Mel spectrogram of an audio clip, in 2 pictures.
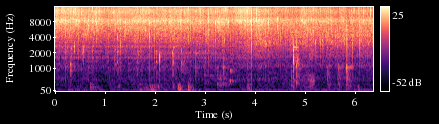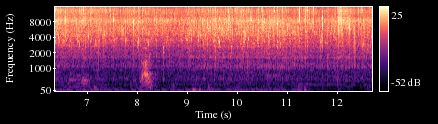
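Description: Onion sizzling as it fries in hot vegetable oil in a pan, a dense steady crackling hiss, stirred with a utensil that scrapes and knocks against the pan now and then.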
